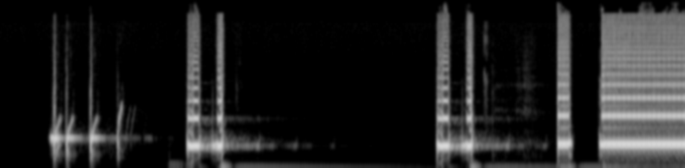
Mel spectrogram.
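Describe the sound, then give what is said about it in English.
A Skype incoming-call ringtone: quick bubbly, plucky melodic tones in two repeating bursts with a pause between, followed by a sustained buzzy electronic tone. Loud, no talking. “Hey, call on Skype.”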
